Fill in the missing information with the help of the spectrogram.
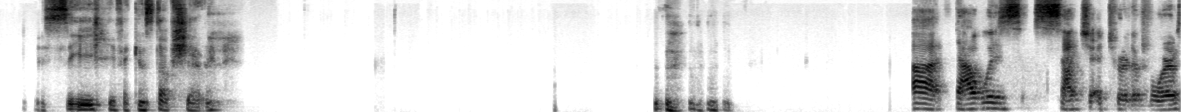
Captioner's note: laughs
